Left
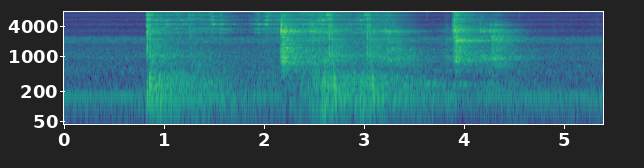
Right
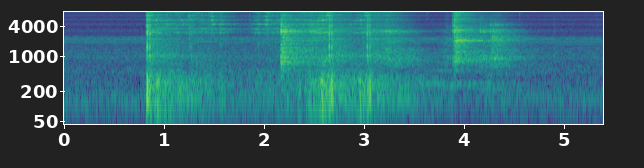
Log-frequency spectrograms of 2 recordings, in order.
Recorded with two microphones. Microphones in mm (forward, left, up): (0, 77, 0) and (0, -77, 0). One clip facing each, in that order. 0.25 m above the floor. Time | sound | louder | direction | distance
0.8 | breaking glass | right 6 dB | 70° right (ahead or behind) | 1.2 m
2.2 | a camera shutter | right 3 dB | 50° right (ahead or behind) | 7 m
